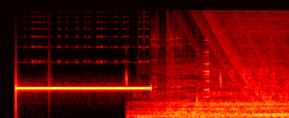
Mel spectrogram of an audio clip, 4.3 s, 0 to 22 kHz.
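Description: A steady 1 kHz test tone, the kind that accompanies television colour bars, sounds loudly for about two seconds and cuts off suddenly. Just before it ends, the electronic psytrance track starts quietly under it, with a low rumble and falling synth sweeps.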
